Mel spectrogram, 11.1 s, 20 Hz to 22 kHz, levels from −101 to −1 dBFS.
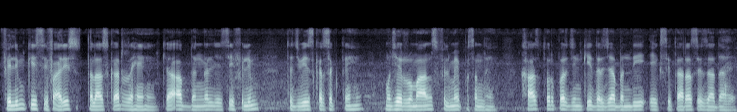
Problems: constant background noise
